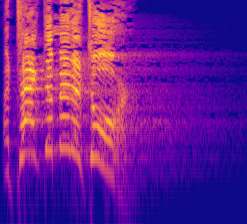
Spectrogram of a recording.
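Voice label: vox attack, male; smite; ullr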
